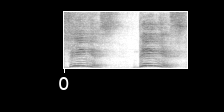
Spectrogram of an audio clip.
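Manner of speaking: high-pitched imitated holler; mock calling out. Friend imitated calling from the kitchen, high mock holler. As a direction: sing it out high, like a call across the house.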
